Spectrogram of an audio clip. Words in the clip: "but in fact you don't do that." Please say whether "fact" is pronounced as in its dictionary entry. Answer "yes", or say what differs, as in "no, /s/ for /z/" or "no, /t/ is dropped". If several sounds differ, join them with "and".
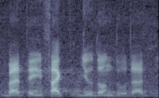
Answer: yes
